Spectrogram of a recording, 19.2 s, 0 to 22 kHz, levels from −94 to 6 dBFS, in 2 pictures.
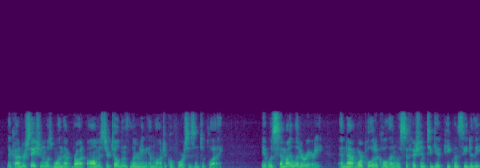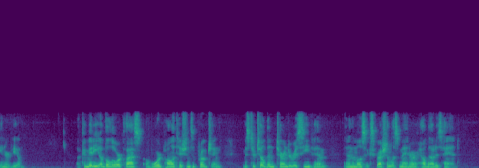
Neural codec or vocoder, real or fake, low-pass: none; real; 7.2 kHz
